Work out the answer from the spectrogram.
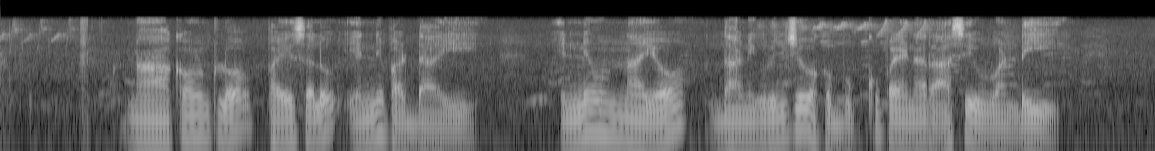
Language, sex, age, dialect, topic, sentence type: Telugu, male, 31-35, Telangana, banking, question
